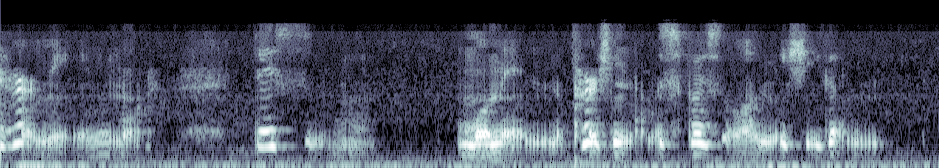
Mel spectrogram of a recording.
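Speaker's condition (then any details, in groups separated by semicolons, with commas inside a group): Cerebral palsy; from infancy, difficulty moving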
